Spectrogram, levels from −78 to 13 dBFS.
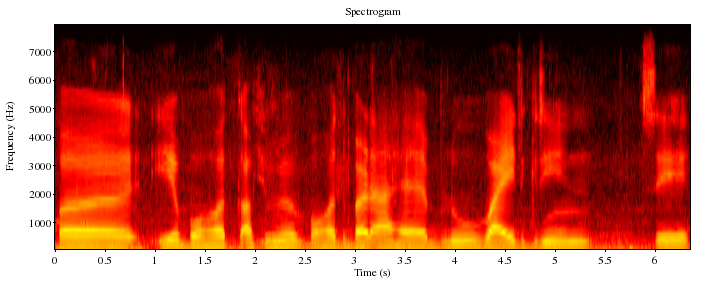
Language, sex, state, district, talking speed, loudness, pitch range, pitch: Hindi, female, Odisha, Sambalpur, 115 wpm, -17 LUFS, 170-185 Hz, 175 Hz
